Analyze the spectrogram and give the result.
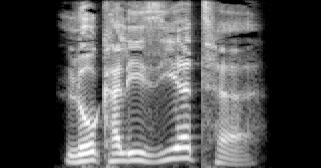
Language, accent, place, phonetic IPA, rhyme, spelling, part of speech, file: German, Germany, Berlin, [lokaliˈziːɐ̯tə], -iːɐ̯tə, lokalisierte, adjective / verb, De-lokalisierte.ogg
- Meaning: inflection of lokalisieren: 1. first/third-person singular preterite 2. first/third-person singular subjunctive II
